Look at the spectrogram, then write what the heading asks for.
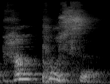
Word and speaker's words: campus: 발음은 캠퍼스인데 캠푸스, 라틴어로 캠푸스.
